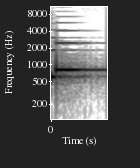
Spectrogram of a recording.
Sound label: coin; timber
